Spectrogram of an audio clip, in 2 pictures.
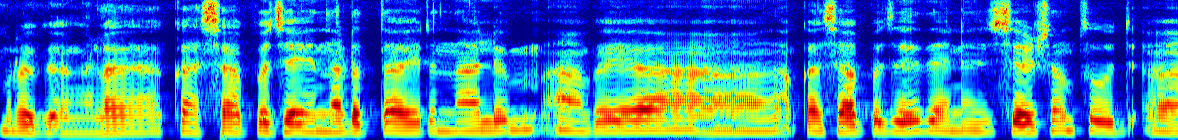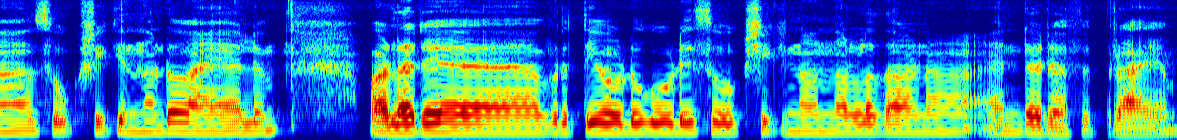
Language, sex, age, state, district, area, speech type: Malayalam, female, 45-60, Kerala, Thiruvananthapuram, rural, spontaneous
